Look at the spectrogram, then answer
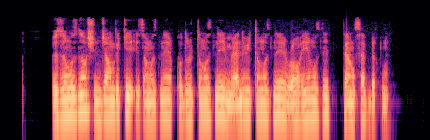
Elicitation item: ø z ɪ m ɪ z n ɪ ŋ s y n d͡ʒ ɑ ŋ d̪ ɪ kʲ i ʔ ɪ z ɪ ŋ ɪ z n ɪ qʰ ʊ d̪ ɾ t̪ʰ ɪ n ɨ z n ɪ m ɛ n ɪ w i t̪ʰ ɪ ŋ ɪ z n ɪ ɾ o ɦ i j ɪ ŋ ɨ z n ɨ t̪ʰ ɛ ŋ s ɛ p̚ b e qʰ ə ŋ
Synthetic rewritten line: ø z ɪ ŋ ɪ z n ɪ ŋ ʃ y n d͡ʒ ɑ ŋ d̪ ɪ kʲ i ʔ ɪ z ɪ ŋ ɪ z n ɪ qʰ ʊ d̪ ɾ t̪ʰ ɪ ŋ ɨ z n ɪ m ɛ n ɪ w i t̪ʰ ɪ ŋ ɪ z n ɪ ɾ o ɦ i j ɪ ŋ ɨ z n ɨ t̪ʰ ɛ ŋ s ɛ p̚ b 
